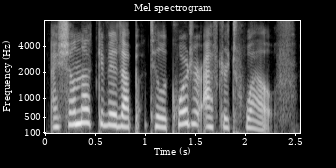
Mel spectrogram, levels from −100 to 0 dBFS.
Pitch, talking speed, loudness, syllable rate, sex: 275 Hz, 260 wpm, -19 LUFS, 6.0 syllables/s, female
